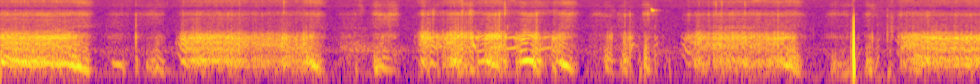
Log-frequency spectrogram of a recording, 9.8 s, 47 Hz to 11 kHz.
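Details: Sleeping baby girl, one of twins, snoring loudly like her father: rough rattling noise with each breath at about 25 breaths a minute; snoring.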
